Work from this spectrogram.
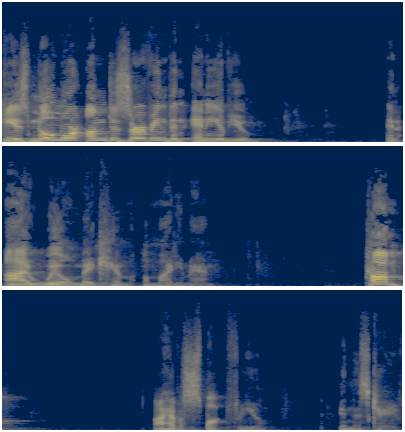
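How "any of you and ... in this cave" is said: tender, gentle, loving voice. Voicing the king welcoming a weak newcomer: very soft, loving tone. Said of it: "his voice changes into a very soft, loving tone".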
